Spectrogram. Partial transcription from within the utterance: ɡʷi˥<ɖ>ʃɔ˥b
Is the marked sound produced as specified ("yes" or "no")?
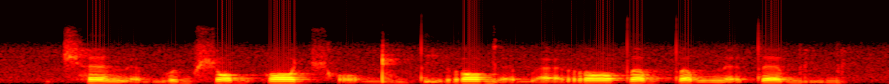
no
